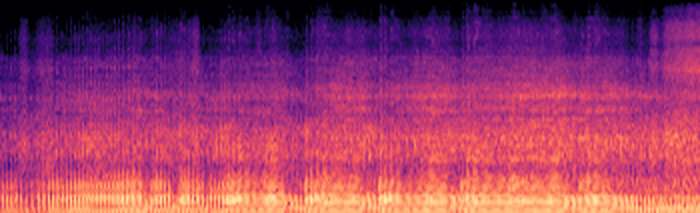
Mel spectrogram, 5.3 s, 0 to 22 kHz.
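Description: KTM 250 two-stroke dirt bike engine revving hard and steadily while sliding sideways through snow, loud and close with rising and falling pitch throughout.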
